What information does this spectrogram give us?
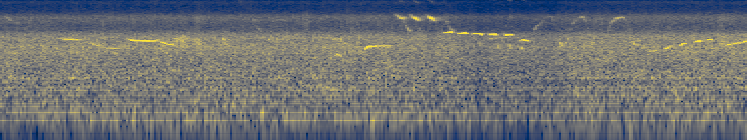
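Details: Bali white-eye in lively song: a thin high whistle, then a quick run of repeated bright notes near the middle, with scattered chirps over constant background hiss.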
